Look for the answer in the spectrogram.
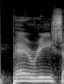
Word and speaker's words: Paris: And I've heard my students say Paris. I've heard them say a lot of different variations of that. The pronunciation in English, again, is Paris. Paris, France.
